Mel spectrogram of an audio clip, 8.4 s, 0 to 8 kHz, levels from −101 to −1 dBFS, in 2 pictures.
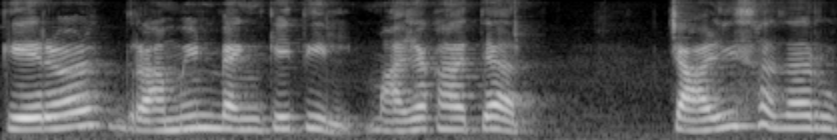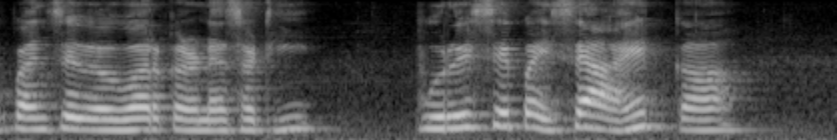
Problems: constant background noise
